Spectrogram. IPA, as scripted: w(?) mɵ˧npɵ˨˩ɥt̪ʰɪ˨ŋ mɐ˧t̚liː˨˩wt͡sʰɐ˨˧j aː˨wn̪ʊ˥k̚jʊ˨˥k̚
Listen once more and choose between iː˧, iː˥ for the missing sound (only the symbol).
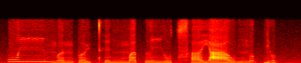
iː˥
